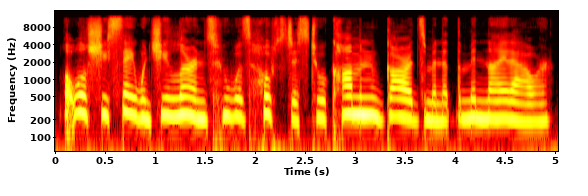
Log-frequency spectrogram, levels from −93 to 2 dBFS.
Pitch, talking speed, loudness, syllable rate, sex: 220 Hz, 215 wpm, -18 LUFS, 4.5 syllables/s, female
